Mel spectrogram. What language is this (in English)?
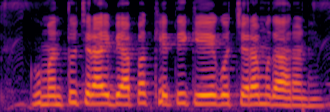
Magahi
